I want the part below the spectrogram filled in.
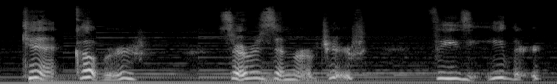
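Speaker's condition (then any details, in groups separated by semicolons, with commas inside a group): Cerebral palsy, quadriplegic; quadriplegic, from birth, all four limbs, oxygen deprivation at birth; needs 24-hour care, assisted out of bed; able to speak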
